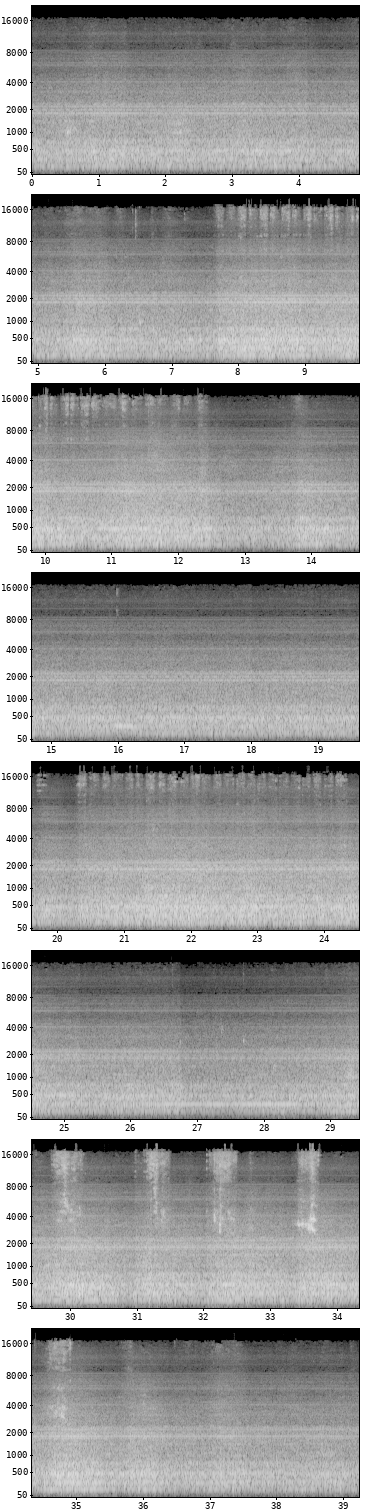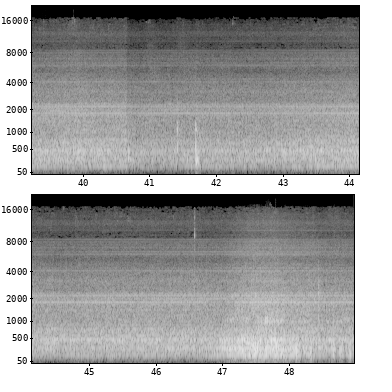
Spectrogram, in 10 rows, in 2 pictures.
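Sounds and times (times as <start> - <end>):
knife scraping on whetstone: 7.7 - 12.4, 20.3 - 24.4, 29.7 - 30.3, 31.0 - 32.8, 33.4 - 33.8, 34.5 - 35.0.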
